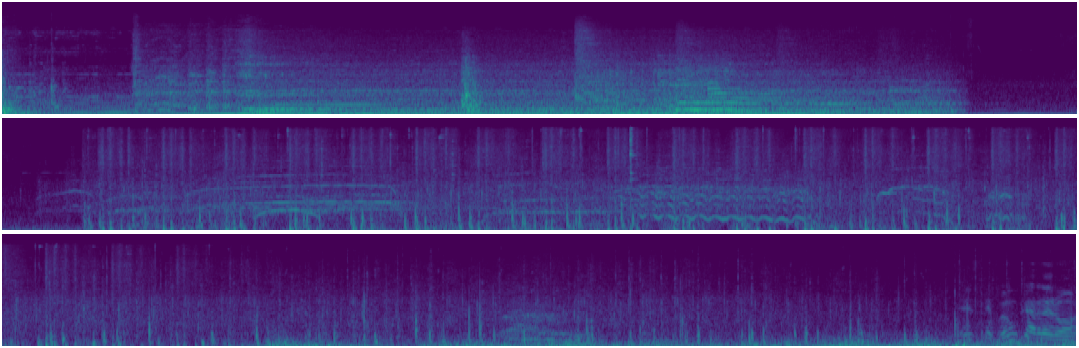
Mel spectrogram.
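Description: Background music for the first seven seconds, then galloping racehorses: a rapid run of hoofbeats on a dirt track with horses neighing several times.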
